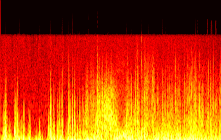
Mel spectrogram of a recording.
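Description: Wind buffeting the microphone of a camera on a paraglider in flight, a low rumble with gusty thumps that gets louder and steadier about a second in.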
